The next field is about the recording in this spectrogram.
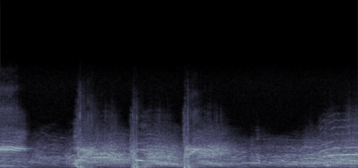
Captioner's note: crowd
